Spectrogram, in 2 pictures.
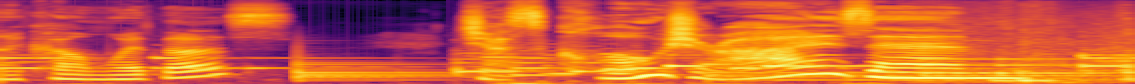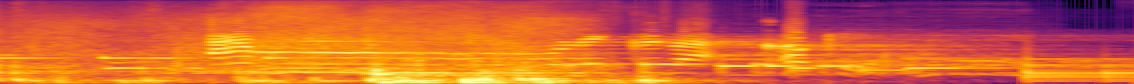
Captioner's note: sliding sound, traveling down the magic book chute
